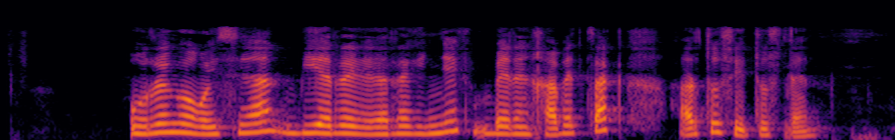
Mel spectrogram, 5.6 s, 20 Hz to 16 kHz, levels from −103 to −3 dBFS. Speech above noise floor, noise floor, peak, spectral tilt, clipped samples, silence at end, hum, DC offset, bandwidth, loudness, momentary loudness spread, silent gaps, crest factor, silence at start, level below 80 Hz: over 55 dB; under -90 dBFS; -18 dBFS; -4.5 dB/octave; under 0.1%; 0.5 s; none; under 0.1%; 7.6 kHz; -36 LUFS; 9 LU; none; 18 dB; 0.8 s; -78 dBFS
